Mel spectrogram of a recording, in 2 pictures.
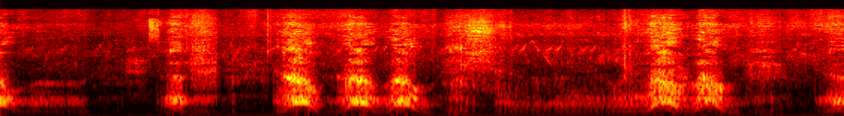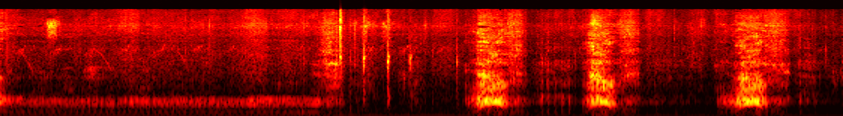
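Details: American Staffordshire Terrier giving sharp barks in clusters, a low sustained growl between them, then three spaced barks near the end.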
